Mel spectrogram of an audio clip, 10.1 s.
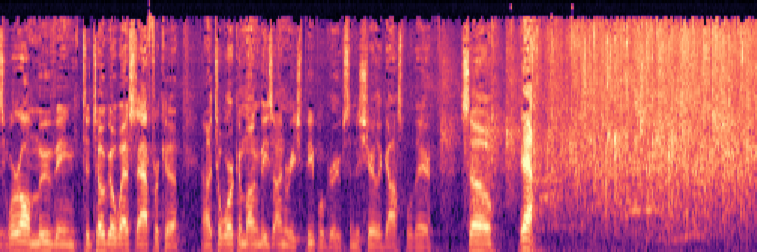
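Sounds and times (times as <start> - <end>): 
speech: 0.0 - 7.5
audience clapping: 5.8 - 10.0.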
